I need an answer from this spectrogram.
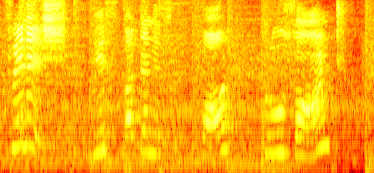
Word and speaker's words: croissant: This button is for croissant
